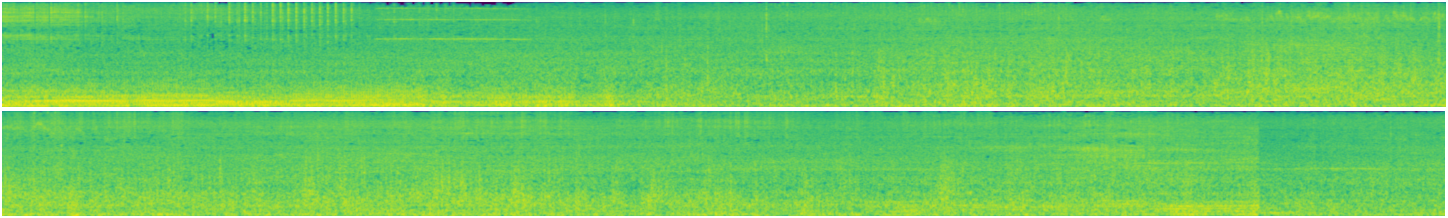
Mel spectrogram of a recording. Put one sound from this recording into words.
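Other motorcycles and cars drive by on the road.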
